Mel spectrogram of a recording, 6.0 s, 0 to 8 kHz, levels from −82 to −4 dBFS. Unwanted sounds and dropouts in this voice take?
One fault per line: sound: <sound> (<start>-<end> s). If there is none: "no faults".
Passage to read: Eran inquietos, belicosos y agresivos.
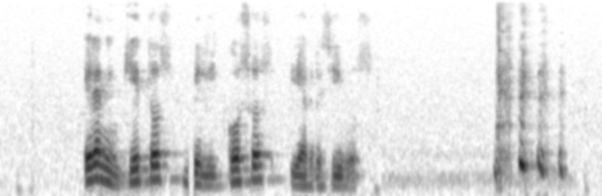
sound: dropout (1.9-1.9 s)
sound: laugh (4.9-5.7 s)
